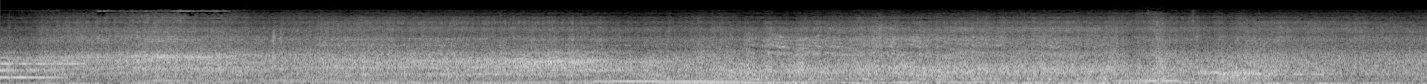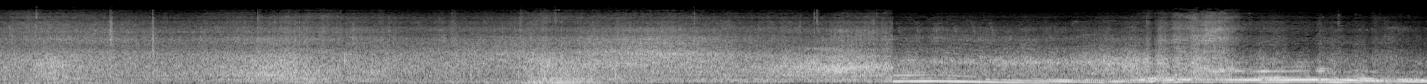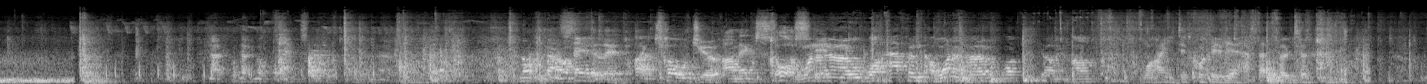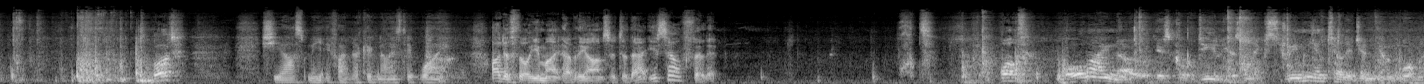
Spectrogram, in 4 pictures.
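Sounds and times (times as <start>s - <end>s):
road noise: 0.0s - 57.0s
sports car engine revving: 19.1s - 29.4s.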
